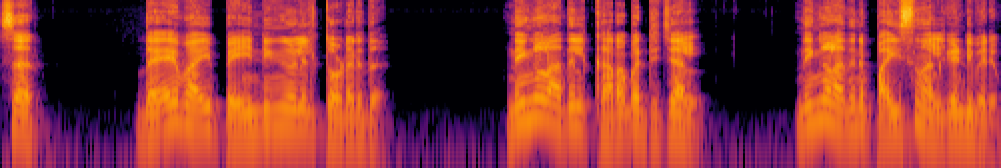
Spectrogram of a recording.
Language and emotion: Malayalam, angry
